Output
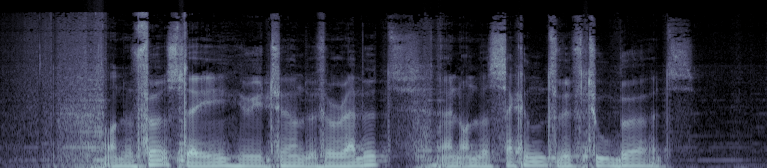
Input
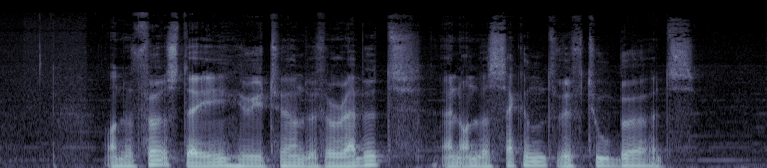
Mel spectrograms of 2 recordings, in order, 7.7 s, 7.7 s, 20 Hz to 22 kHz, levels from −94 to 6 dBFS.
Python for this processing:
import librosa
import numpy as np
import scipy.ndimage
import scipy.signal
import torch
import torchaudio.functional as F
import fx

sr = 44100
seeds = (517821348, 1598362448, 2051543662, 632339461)

y = fx.pre_swell(x, sr, db_per_s=29.0)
